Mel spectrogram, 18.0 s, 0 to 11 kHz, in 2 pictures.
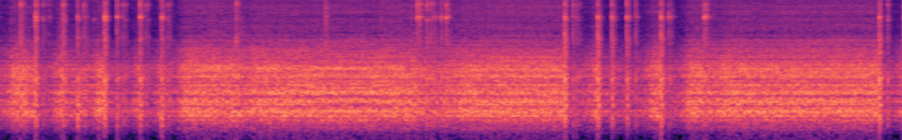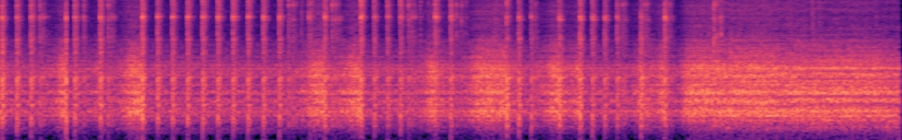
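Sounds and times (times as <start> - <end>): hammer strikes on metal: 0.0 - 1.8, 4.2 - 4.6, 5.7 - 7.2, 8.8 - 16.3.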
